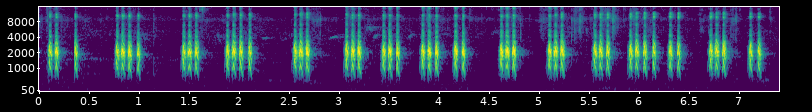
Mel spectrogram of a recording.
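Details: Sooty-headed bulbuls calling, with a female summoning a male, used as a lure: rasping, buzzy double and triple chatter notes repeated at an even pace, about two clusters each second, over a quiet background.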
